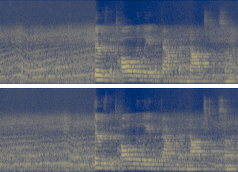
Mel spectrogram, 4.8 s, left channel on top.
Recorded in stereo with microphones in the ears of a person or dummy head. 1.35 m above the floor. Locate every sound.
1.9 s a woman speaking: 85° right, 3 m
